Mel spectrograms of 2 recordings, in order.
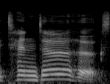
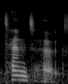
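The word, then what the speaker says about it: tenterhooks: that's the one 10x because people say tender hooks don't they yeah it's 10 to hooks yeah Cache coup de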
